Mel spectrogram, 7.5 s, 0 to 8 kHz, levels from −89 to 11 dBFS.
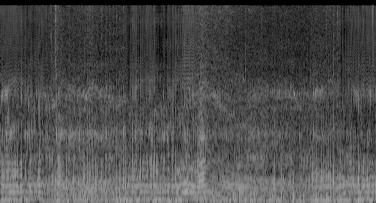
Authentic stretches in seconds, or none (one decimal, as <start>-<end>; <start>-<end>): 0.9-2.5; 3.9-6.8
